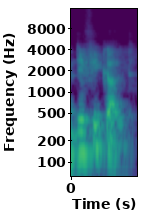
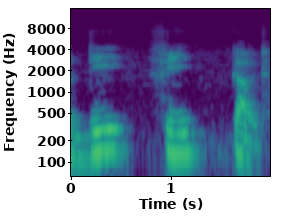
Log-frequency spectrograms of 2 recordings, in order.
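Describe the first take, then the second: First: Said in the usual way. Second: difficult said very slowly, syllable by syllable; slow difficult with a break between each syllable; syllables broken apart. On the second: Shown as a demonstration. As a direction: pull difficult apart into its three beats. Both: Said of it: "तो ये दो दफ़ा sound break आया है".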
